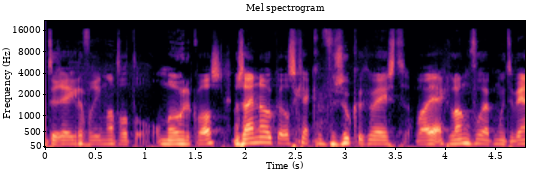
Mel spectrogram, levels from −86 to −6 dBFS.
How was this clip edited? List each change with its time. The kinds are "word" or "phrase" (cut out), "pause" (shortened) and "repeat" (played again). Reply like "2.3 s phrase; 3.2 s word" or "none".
1.8 s pause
